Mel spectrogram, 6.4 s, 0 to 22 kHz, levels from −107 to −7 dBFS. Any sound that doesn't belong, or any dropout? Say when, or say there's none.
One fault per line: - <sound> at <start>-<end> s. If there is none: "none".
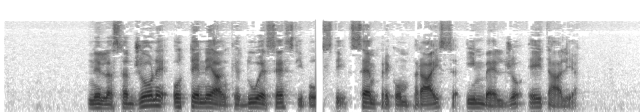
- dropout at 3.1-3.2 s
